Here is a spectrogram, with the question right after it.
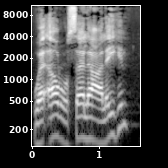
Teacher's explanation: الهمزة عندي محققة، يبقى أقول وآ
